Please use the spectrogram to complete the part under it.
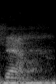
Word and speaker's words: Shammah: I think it's really how it probably should be pronounced. Shammah.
